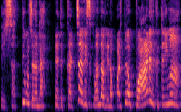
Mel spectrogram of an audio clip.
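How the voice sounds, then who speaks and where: A man's voice: high voice, fast talker. A man acting a fed-up young man who grumbles in exasperation about his father-in-law, in casual dramatic dialogue. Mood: grumbling. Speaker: actor in a web drama.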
